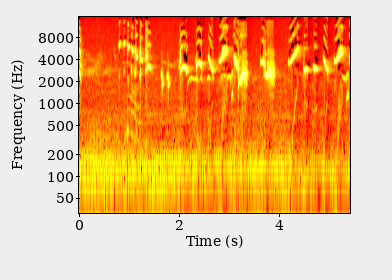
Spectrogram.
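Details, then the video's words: Oriental magpie-robin, a caged champion singer filmed from just below its cage during a Singkawang song contest; rapid run of high chirps leading into varied loud whistled notes, sweeping up and down, nearly continuous. "Testing Vokal Kacer SNIPER Di Bawah Gantangan"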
